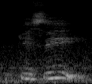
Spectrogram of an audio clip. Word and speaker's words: किसी: तो हम उच्चारण पर ध्यान देंगे कि ए किसी में जब हम बोलते हैं, क्या बोलते हैं, किसी, यानी की पर कम जोर पड़ रहा है और सी पर अधिक जोर पड़ रहा है। जहाँ कम जोर पड़ रहा है वहाँ हर्ष की मात्रा हुई, और जहाँ अधिक जोर पड़ रहा है वहाँ दीर्घ की मात्रा हुई।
